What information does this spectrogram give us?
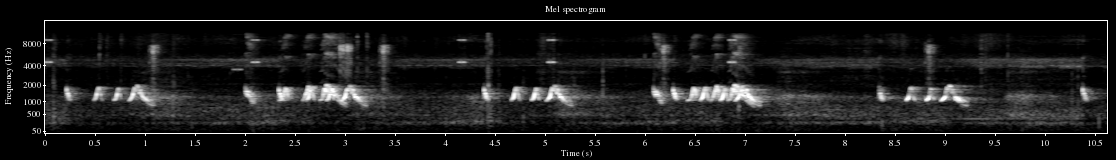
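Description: A Rufous Nightjar gives quick phrases of four or five rising, whistled notes, repeated about every two seconds, over a steady high hum of insects.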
